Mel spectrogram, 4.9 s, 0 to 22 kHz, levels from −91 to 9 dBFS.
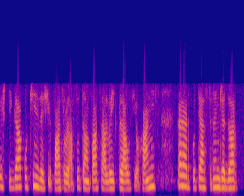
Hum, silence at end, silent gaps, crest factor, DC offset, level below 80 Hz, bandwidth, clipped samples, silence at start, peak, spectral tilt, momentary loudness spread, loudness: none; 0.15 s; none; 16 dB; under 0.1%; -74 dBFS; 4.3 kHz; under 0.1%; 0 s; -4 dBFS; -10 dB/octave; 4 LU; -21 LUFS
